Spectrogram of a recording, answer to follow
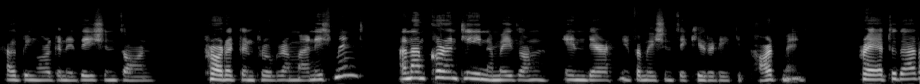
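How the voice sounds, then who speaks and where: A woman's voice: mid-range voice, a bit bright, no echo, poor audio. Middle-aged woman guest, dry recording. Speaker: panel guest, security specialist. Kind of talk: self-introduction on a panel. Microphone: video call.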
